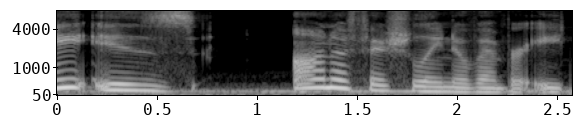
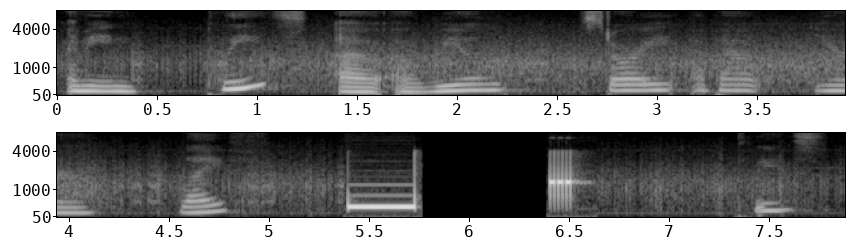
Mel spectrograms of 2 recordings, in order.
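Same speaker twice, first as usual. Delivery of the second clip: pleading; 3 semitones higher, 4 dB louder than usual. Acted. Pleading with friend for story.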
